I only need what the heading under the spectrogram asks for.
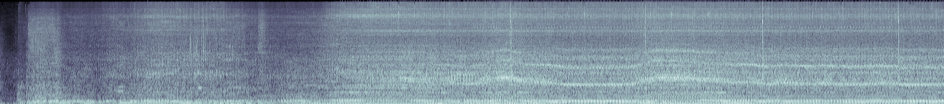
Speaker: आपने गौर करना, ये टक टक करके जो आवाज़ आ रही है, आवाज़ सुनी आपने।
